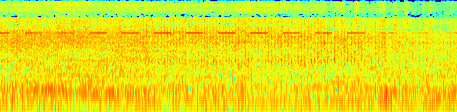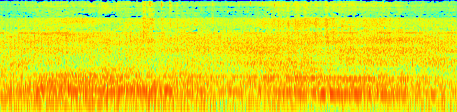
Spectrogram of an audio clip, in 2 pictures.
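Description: Mobile crane's engine running loudly and steadily, its note rising a little about ten seconds in. A high beeper sounds about twice a second for the first seven seconds.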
